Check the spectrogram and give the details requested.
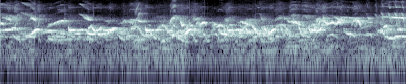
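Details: Young white-rumped shama after its first moult, a contest champion, singing a dense, continuous stream of varied whistles, squeaky notes and rapid trills with no pauses.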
